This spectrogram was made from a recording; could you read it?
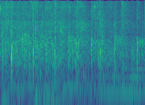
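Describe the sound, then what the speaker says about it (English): Applause from an audience at a faith event, a steady dense patter of many hands clapping with no talk over it. "Round of applause"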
